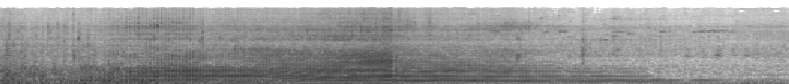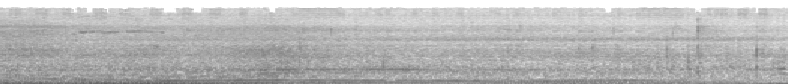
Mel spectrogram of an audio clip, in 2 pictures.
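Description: Mountain bike descending, heard from a helmet camera: rushing noise and rolling rumble with a pitched buzz that rises for about three seconds, then falls and fades as the bike slows.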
